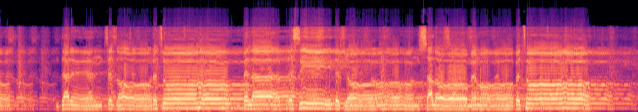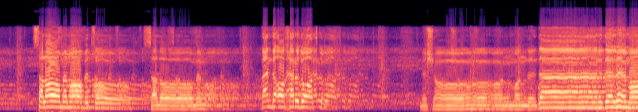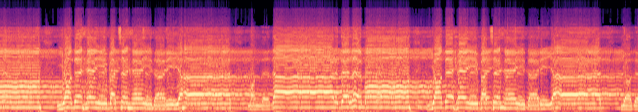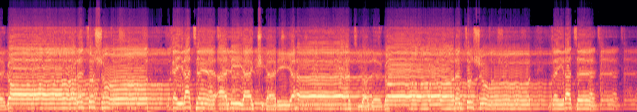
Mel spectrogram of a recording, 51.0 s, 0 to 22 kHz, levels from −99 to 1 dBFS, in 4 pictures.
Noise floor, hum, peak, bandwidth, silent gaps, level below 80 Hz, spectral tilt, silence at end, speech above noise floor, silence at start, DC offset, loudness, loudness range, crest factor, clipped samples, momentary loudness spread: -31 dBFS; none; 0 dBFS; 16 kHz; none; -40 dBFS; -4 dB/octave; 0 s; 25 dB; 0 s; under 0.1%; -6 LUFS; 7 LU; 6 dB; 0.8%; 12 LU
